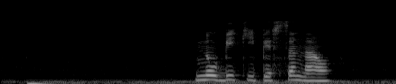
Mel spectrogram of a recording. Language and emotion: Russian, neutral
